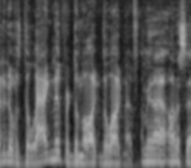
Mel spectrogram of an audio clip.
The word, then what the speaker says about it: Dlagnev: I didn't know if it was Dlagnev or Dlagnev. I mean, honestly, I don't either. I mean, it was. I think we say Dlag, but I mean, it was translated phonetically.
